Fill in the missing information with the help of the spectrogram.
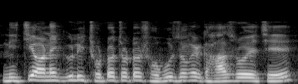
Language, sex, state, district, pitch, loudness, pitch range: Bengali, male, West Bengal, Alipurduar, 170 Hz, -15 LUFS, 155-185 Hz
